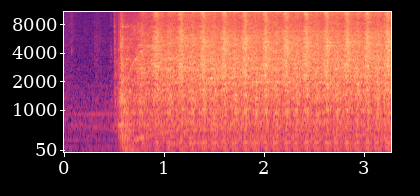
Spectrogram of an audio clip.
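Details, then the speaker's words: Mazda 7 rotary engine that sat for years, cranked with plugs out to build oil pressure before compression test: steady even starter cranking, no catches or grinding; good oil pressure, normal cranking. "let's go ahead and crank it and see if the system will charge"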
